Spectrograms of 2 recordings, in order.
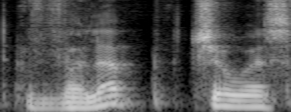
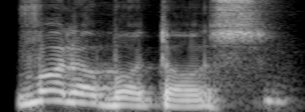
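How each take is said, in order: First: The word is said with a clear p sound. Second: The word is said with a b, no p. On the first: "it's far away from the way I say it" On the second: "the way I say it"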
